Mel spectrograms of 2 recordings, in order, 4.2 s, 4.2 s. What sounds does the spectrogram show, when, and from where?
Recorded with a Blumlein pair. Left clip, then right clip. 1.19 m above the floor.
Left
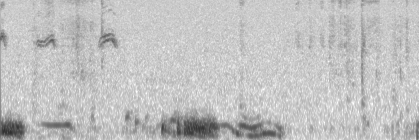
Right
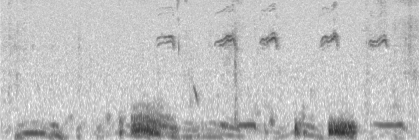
Only background noise.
